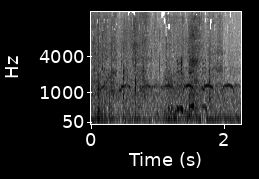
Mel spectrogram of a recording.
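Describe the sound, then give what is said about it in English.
A seagull gives a series of repeated, slightly nasal calls in quick succession over a steady outdoor background hum, in sunshine at a woodland a long way inland. No one speaks. “That's an intrepid seagull.”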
